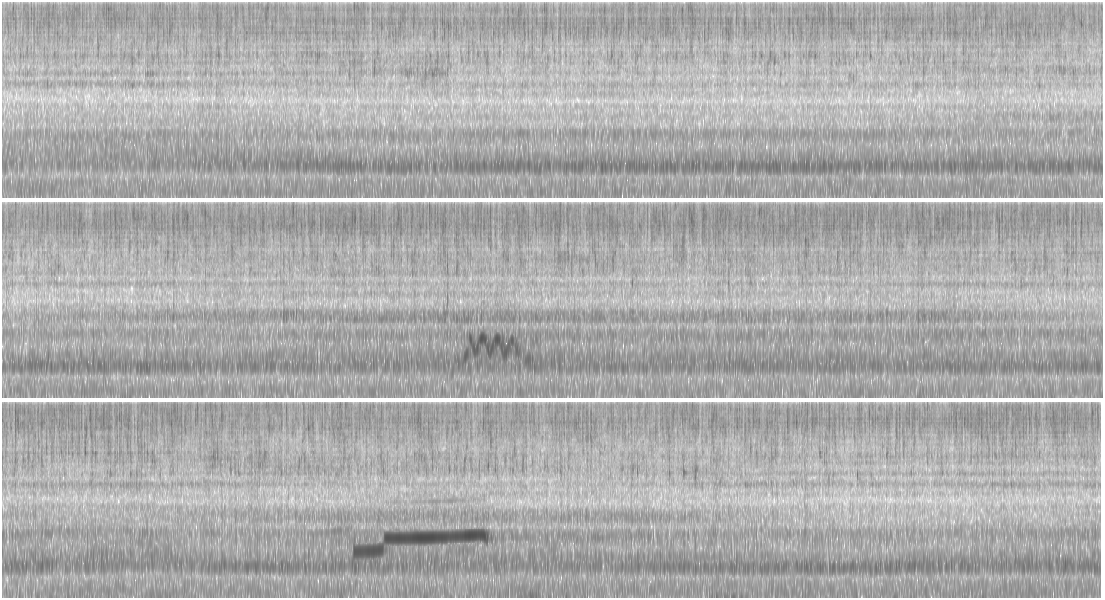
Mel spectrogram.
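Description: Homedics Soothing Sounds machine playing a steady running-water nature sound through its small speaker. A short beep about halfway through comes as a button on its side is pressed, and a louder two-note beep, the second note higher, follows near the end.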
